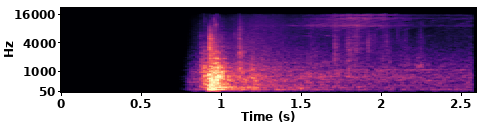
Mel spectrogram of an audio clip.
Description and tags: MITSUBISHI IMIEV electric car HATCHBACK OPEN
electric car HATCHBACK OPEN
car, electric, HATCHBACK, OPEN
